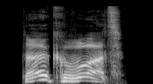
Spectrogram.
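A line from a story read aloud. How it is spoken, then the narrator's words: Hoarse old man shouting. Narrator (Russian): Хрипло выкрикнул старик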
